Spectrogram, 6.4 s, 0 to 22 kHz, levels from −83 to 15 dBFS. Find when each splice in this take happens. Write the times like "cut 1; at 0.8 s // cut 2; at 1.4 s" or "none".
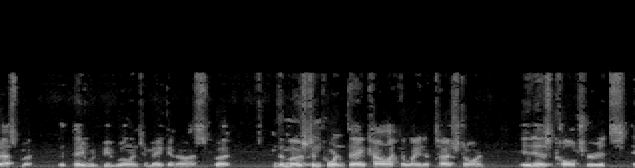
none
